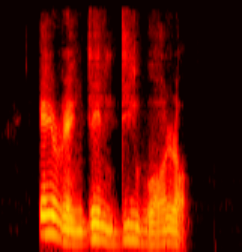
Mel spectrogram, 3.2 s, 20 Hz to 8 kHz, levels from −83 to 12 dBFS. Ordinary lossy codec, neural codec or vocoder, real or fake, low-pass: AAC, 32 kbps; codec, 16 kHz in and 24 kHz out, 0.6 kbps, FireRedTTS-2 codec; fake; 7.2 kHz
